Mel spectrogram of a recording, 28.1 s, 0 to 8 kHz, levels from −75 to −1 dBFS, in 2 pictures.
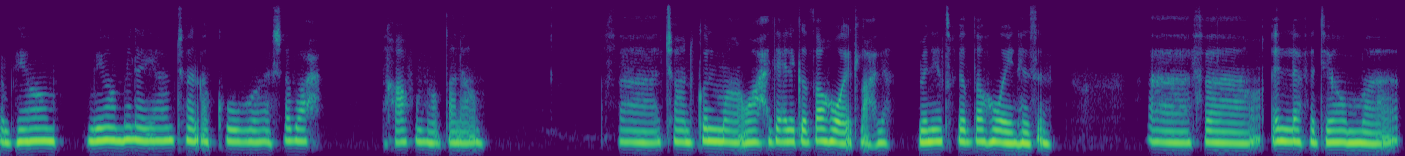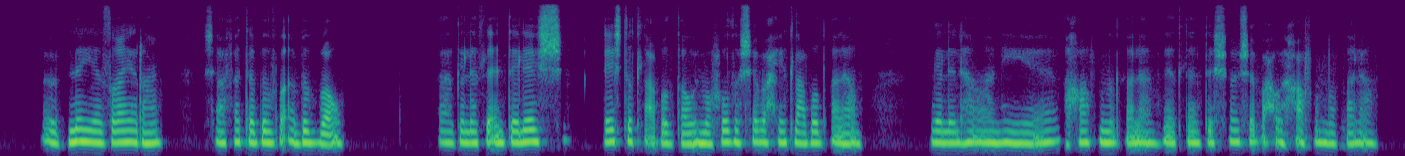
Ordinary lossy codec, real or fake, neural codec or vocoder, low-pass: none; fake; vocoder, 44.1 kHz, 80 mel bands, Vocos; 7.2 kHz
